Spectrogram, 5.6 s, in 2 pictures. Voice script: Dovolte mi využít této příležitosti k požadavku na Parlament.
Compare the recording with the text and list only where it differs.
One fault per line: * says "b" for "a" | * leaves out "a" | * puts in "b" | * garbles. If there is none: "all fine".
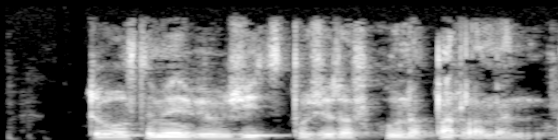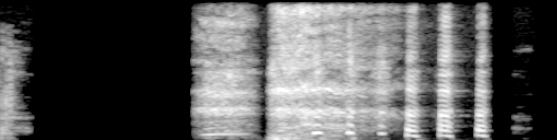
* leaves out "této příležitosti k"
